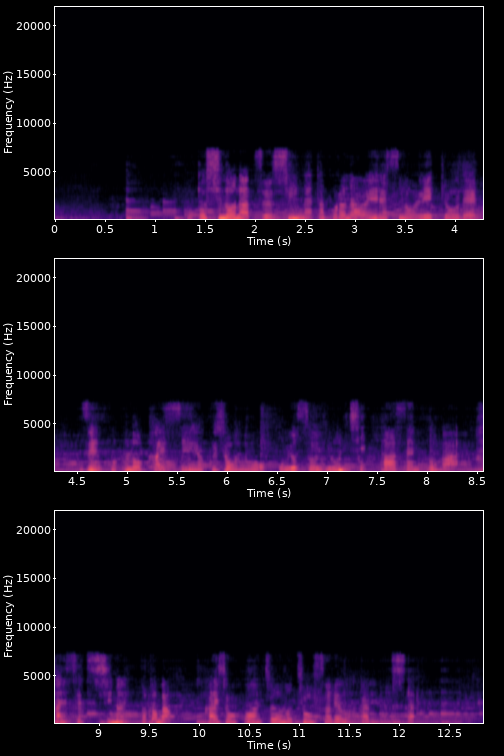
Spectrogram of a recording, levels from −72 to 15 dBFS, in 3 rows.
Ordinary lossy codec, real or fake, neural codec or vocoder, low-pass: none; fake; codec, 44.1 kHz, 2.6 kbps, SNAC; 7.2 kHz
